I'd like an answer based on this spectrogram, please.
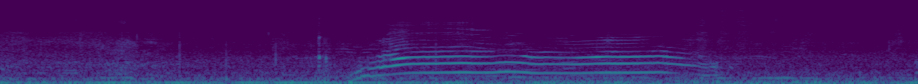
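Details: Stray tabby cat with kittens, angry at a person for touching them: a single sustained, strained yowl of nearly two seconds, sweeping up, holding steady, then cutting off, against low background rumble.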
